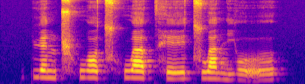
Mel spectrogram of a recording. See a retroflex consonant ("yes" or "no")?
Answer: yes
